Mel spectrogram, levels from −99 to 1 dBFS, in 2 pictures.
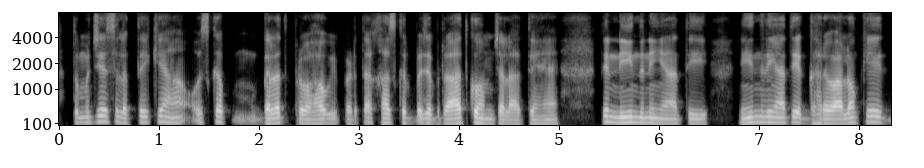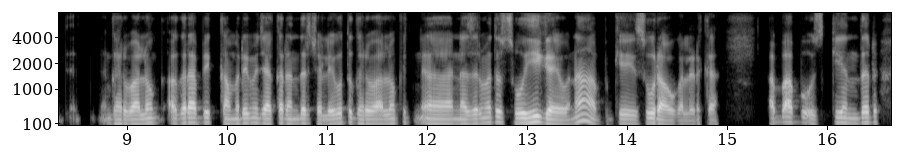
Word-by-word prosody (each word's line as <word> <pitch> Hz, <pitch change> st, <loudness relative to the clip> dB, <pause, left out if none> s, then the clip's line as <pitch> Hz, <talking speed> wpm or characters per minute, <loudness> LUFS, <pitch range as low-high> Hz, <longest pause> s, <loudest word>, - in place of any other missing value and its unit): तो 135 Hz, -, -2 dB
मुझे 135 Hz, +4 st, -1 dB
ऐसा 145 Hz, -1 st, -2 dB
लगता 125 Hz, +3 st, -2 dB
है 145 Hz, -, -3 dB
कि 155 Hz, -, -1 dB
हाँ 135 Hz, -2 st, 0 dB, 0.2 s
उसका -, -, 0 dB
उ -, -, -9 dB, 0.4 s
गलत 125 Hz, +1 st, +4 dB
प्रभाव 110 Hz, +1 st, +2 dB
भी -, -, -4 dB
पड़ता -, -, -4 dB
है। -, -, +1 dB
ख़ासकर 125 Hz, +2 st, +1 dB
पर -, -, +3 dB
जब 120 Hz, -1 st, 0 dB
रात 115 Hz, +2 st, +5 dB
को 140 Hz, -, +5 dB
हम 115 Hz, -1 st, -1 dB
चलाते 100 Hz, 0 st, 0 dB
हैं, 105 Hz, +1 st, -4 dB, 0.4 s
फिर 150 Hz, -, +3 dB
नींद 135 Hz, -1 st, +3 dB
नहीं 125 Hz, -2 st, +1 dB
आती, 110 Hz, +1 st, -2 dB, 0.4 s
नींद 135 Hz, +4 st, 0 dB
नहीं 140 Hz, -1 st, +1 dB
आती 130 Hz, +1 st, +3 dB
घरवालों 115 Hz, +2 st, +3 dB
के 145 Hz, -1 st, +3 dB, 0.6 s
घरवालों 110 Hz, +2 st, +1 dB, 0.2 s
अगर 125 Hz, +2 st, +3 dB
आप 130 Hz, 0 st, +3 dB
1 135 Hz, -, -2 dB
कमरे 115 Hz, +1 st, 0 dB
में 125 Hz, -, -3 dB
जाकर 115 Hz, 0 st, +1 dB
अंदर 110 Hz, +1 st, 0 dB
चले 105 Hz, -1 st, -2 dB
हो 120 Hz, +2 st, +1 dB
तो 130 Hz, +2 st, -4 dB
घरवालों 110 Hz, 0 st, +1 dB
की -, -, -10 dB
अ, 110 Hz, -1 st, +1 dB
नज़र 110 Hz, +2 st, -1 dB
में 130 Hz, +1 st, -1 dB
तो 145 Hz, -, +1 dB
सो 125 Hz, -1 st, +2 dB
ही 145 Hz, +4 st, +6 dB
गए 110 Hz, -5 st, +5 dB
हो 100 Hz, 0 st, 0 dB
ना 165 Hz, -, +1 dB
आप 100 Hz, -, -4 dB
कि 115 Hz, -2 st, -2 dB
सो 125 Hz, +4 st, +2 dB
रहा 95 Hz, -, +5 dB
होगा 95 Hz, 0 st, -2 dB
लड़का। 95 Hz, 0 st, -6 dB, 0.5 s
अब -, -, 0 dB
आप -, -, +1 dB
उसके 120 Hz, +6 st, -4 dB
अंदर 130 Hz, +2 st, -1 dB
120 Hz, 225 wpm, -24 LUFS, 110-130 Hz, 0.6 s, ही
